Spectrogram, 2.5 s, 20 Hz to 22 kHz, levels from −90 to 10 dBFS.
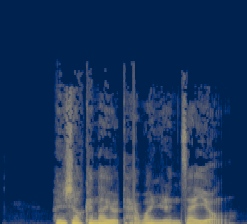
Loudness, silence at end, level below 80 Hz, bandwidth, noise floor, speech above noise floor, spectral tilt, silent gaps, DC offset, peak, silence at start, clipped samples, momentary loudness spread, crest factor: -17 LUFS; 0.25 s; -40 dBFS; 14 kHz; -71 dBFS; 55 dB; -6 dB/octave; none; under 0.1%; -2 dBFS; 0.55 s; under 0.1%; 5 LU; 14 dB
